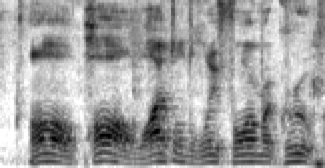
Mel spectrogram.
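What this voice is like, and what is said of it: Imitates another person's voice, badly. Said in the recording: “I can't do impersonations of anybody. It was terrible.”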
